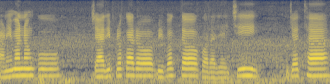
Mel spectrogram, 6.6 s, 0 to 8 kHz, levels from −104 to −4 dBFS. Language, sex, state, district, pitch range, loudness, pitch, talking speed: Odia, female, Odisha, Sambalpur, 155-205 Hz, -15 LUFS, 200 Hz, 55 wpm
